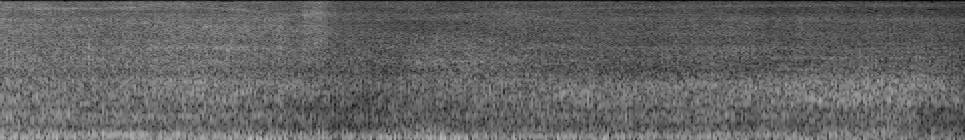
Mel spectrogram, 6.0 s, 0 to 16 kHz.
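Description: Scania R540 truck driving in road traffic: a steady low engine hum under tyre and traffic noise. The hum is strongest for the first second and a half.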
